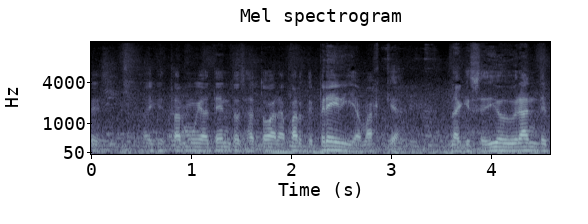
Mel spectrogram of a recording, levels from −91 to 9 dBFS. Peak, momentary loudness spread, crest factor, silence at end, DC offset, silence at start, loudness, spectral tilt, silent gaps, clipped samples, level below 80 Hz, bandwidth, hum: -10 dBFS; 11 LU; 16 dB; 0 s; under 0.1%; 0 s; -28 LUFS; -6.5 dB/octave; none; under 0.1%; -40 dBFS; 15.5 kHz; none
